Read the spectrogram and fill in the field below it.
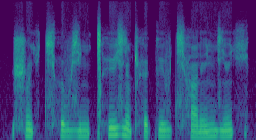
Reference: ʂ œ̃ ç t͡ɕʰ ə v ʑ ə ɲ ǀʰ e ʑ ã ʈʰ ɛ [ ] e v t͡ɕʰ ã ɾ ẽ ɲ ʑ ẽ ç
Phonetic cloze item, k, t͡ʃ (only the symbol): k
